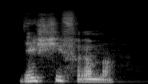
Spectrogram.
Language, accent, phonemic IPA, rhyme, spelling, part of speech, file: French, Canada, /de.ʃi.fʁə.mɑ̃/, -ɑ̃, déchiffrement, noun, LL-Q150 (fra)-déchiffrement.wav
- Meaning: action of deciphering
